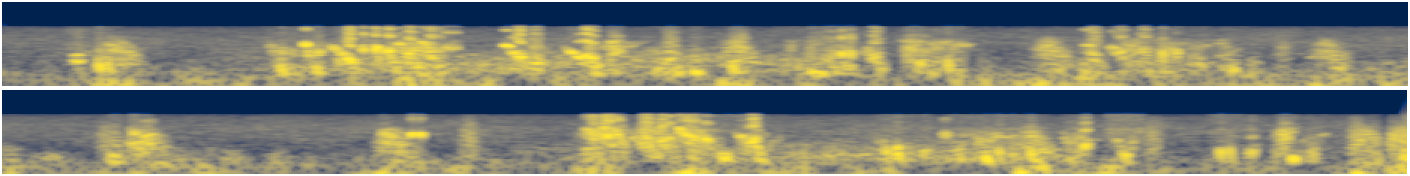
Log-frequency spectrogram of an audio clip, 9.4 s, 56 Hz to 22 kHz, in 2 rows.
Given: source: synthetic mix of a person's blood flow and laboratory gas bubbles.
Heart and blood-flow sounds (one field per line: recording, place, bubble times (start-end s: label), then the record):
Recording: Doppler ultrasound of blood flow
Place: subclavian vein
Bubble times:
0.21-0.41 s: bubbles
0.86-1.53 s: bubbles
1.66-2.35 s: bubbles
2.40-2.48 s: bubbles
2.58-2.96 s: bubbles
2.98-3.23 s: bubbles
3.60-4.15 s: bubbles
5.03-5.21 s: bubbles
5.92-6.11 s: bubbles
6.28-6.29 s: bubbles
6.59-7.28 s: bubbles
7.59-8.17 s: bubbles
8.21-8.49 s: bubbles
8.71-8.88 s: bubbles
8.91-9.11 s: bubbles
9.34-9.37 s: bubbles
From the record:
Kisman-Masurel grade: 243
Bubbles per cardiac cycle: several, 3 to 8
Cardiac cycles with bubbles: 100%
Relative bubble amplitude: loud (0.450 to 0.775)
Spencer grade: 3 (all of the cardiac periods contain showers or single bubble signals, but not dominating or overriding the cardiac motion signals)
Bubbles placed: anywhere in the cardiac cycle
